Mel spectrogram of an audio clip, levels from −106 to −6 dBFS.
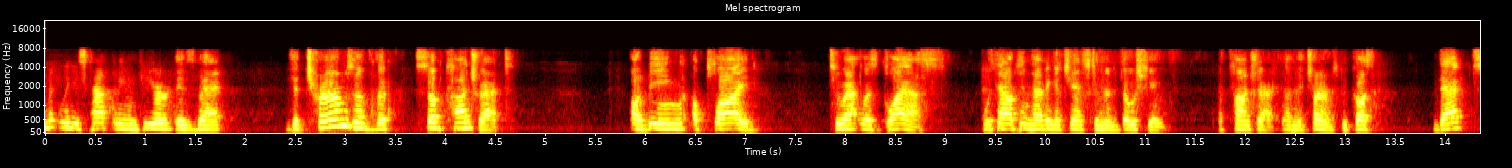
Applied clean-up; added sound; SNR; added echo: neural mask model DeepFilterNet 3.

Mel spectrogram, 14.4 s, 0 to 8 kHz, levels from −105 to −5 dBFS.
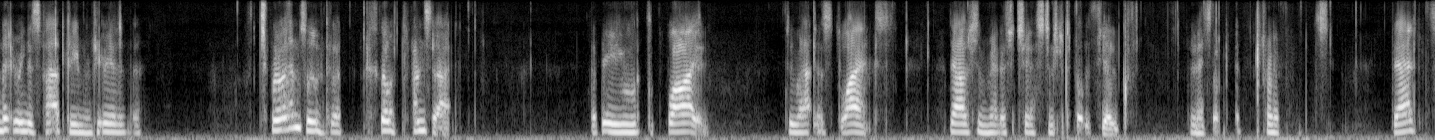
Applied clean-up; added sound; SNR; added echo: neural diffusion model UNIVERSE++.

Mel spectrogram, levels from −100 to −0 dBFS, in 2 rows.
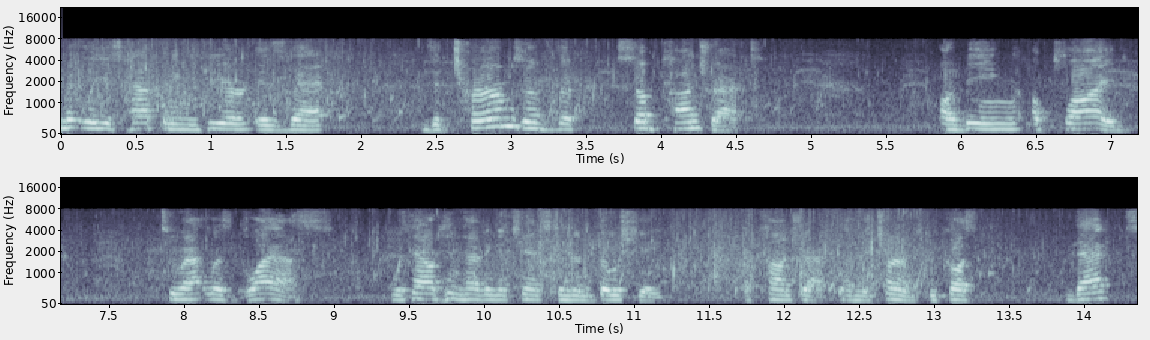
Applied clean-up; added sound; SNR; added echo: none; Gull, seagull / Waves, surf; 13 dB; none.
